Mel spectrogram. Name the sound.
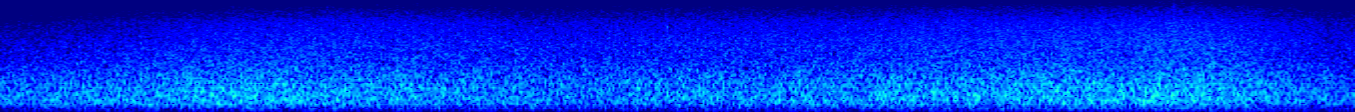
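leaves rustling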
